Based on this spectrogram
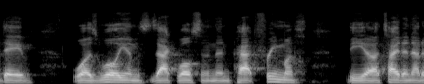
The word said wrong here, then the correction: Freiermuth: I said his name wrong, didn't I? Freiermuth.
